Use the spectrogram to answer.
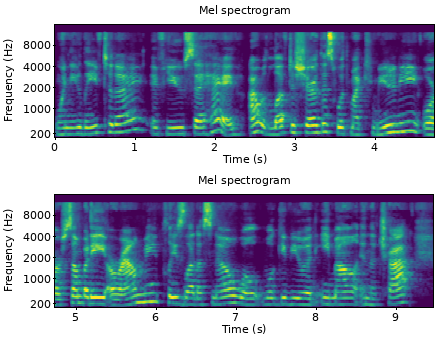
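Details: Adult woman speaking; normal speech.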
